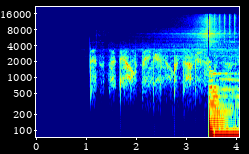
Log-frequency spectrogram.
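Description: A rap song's intro: about a second of silence, then a whispered, thin-sounding voice with no bass, then near the end the hip hop beat drops in with heavy bass.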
